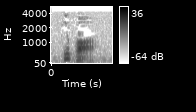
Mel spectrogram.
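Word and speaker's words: hupo (ὑπό): Well, the word under there is the Greek word hupo, not hupo, hupo. It's an omicron, kind of like coffee. It's pronounced kind of like the O in coffee.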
